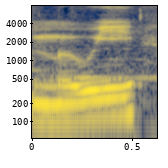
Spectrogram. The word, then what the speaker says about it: Mui: initial thoughts for muy I'm gonna pronounce it muy I tried muy and and we it sounds weird but I wanted a two syllable muy she is a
